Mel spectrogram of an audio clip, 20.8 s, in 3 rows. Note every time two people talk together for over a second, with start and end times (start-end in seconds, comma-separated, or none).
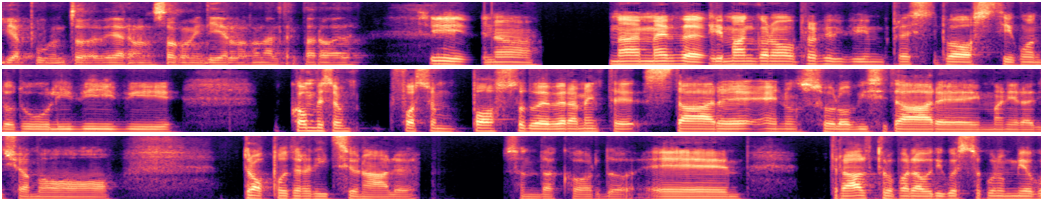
none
